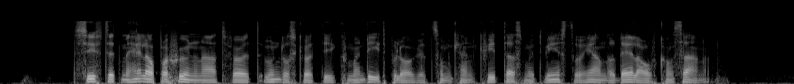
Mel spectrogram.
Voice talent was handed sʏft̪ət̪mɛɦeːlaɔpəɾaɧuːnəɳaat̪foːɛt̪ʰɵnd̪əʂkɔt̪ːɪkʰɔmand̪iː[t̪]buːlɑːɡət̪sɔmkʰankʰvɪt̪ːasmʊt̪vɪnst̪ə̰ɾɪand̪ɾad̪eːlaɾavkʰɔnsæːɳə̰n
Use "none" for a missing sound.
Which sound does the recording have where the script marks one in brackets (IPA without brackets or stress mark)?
t̪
